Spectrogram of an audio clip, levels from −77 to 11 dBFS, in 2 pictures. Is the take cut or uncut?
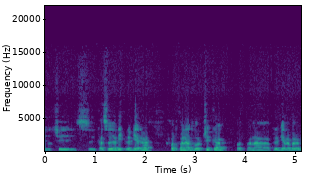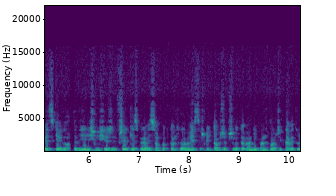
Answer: cut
